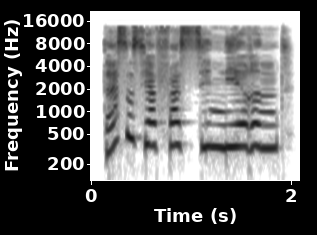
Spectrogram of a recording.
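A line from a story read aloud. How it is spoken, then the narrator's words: Calling out. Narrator (German): rief Hans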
